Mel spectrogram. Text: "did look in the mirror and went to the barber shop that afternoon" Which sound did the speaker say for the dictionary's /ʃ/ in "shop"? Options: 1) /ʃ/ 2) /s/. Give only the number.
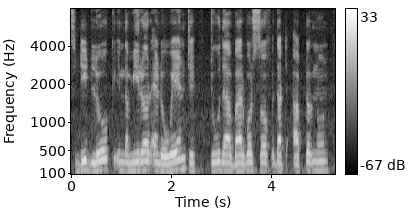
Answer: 2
